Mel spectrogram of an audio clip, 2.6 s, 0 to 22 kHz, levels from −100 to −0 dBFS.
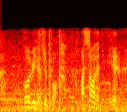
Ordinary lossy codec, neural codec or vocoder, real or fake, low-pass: Opus, 24 kbps; none; real; 7.2 kHz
